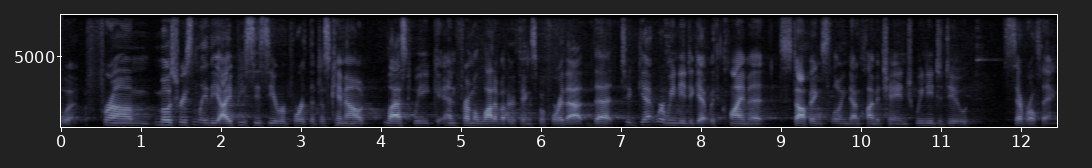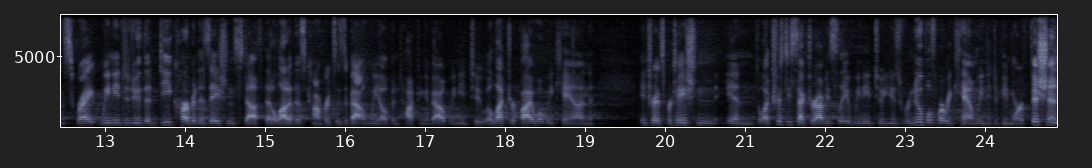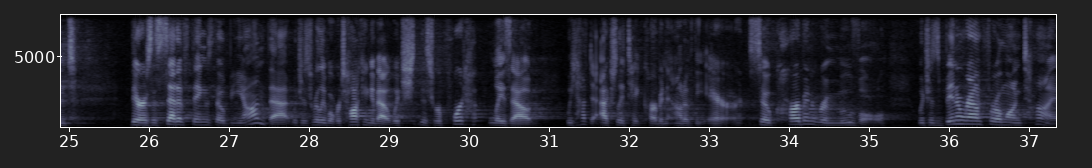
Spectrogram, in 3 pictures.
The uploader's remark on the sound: The best of live interviews from GreenBiz events.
